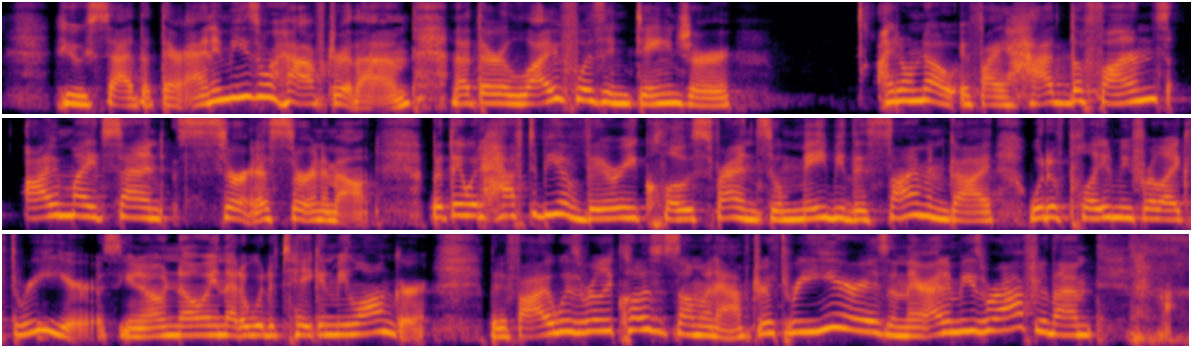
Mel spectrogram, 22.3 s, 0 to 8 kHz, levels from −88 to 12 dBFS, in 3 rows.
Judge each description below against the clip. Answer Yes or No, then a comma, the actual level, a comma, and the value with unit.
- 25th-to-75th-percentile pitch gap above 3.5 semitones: Yes, average, 5.2 semitones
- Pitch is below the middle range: No, high, 220 Hz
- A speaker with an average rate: No, fast, 215 wpm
